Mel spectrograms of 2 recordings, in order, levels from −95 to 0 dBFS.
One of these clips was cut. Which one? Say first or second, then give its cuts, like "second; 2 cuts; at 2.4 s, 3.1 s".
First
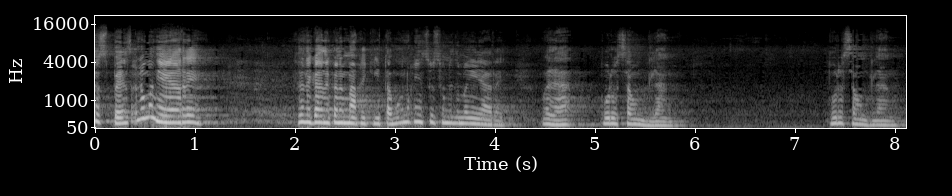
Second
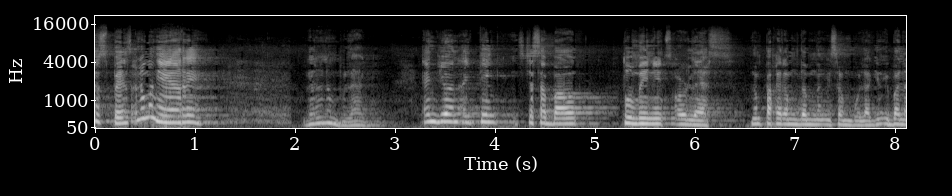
second; 3 cuts; at 1.9 s, 5.2 s, 6.5 s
